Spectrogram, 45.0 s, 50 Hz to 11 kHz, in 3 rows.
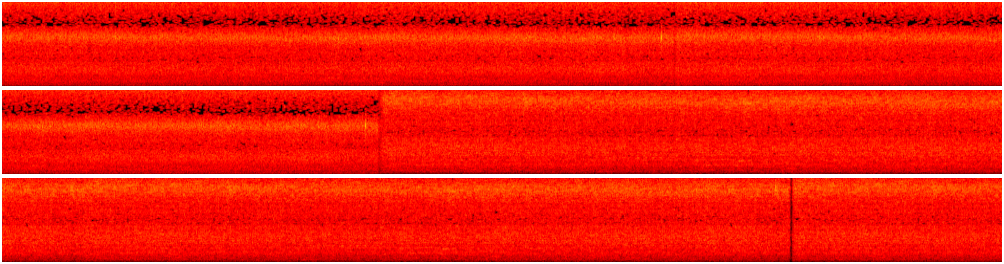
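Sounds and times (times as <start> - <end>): heavy rain hissing: 0.0 - 45.0.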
